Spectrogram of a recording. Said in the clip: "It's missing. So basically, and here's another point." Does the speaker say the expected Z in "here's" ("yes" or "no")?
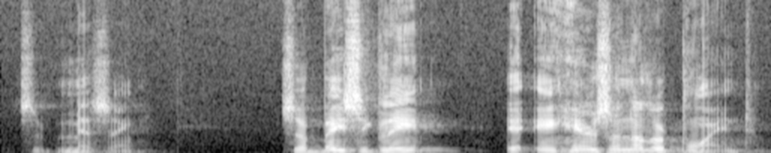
yes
